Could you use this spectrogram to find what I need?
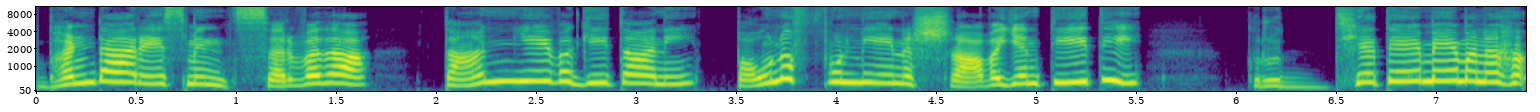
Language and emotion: Sanskrit, angry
